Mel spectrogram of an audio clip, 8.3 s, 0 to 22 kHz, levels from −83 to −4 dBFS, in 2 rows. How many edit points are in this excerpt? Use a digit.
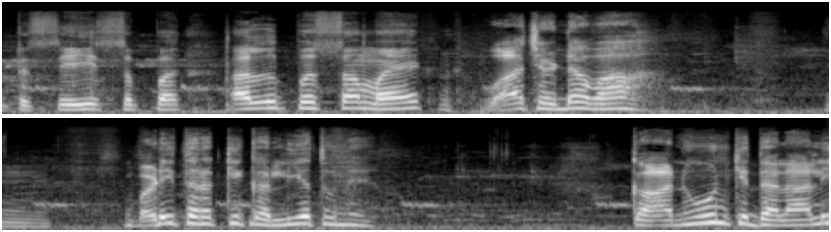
1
